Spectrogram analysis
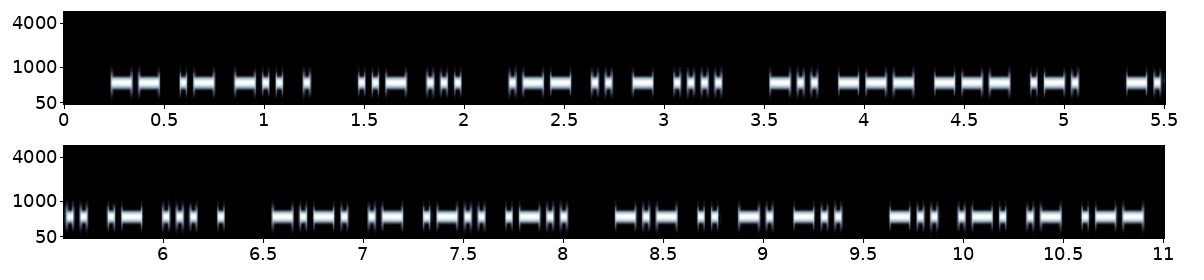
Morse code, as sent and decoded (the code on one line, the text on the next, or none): -- .- -.. / ..- ... / .-- .. - .... / -.. --- --- .-. / -... .- ... / -.-. .- .-.. .-.. / -.- .. -. -.. / -.. .-. .- .--
MADE US WITH DOOR BASE CALL KIND DRAW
